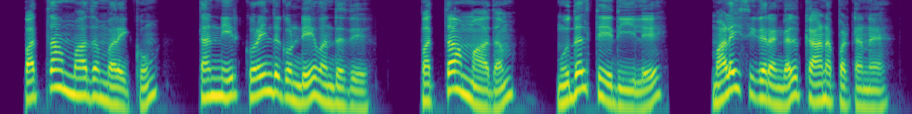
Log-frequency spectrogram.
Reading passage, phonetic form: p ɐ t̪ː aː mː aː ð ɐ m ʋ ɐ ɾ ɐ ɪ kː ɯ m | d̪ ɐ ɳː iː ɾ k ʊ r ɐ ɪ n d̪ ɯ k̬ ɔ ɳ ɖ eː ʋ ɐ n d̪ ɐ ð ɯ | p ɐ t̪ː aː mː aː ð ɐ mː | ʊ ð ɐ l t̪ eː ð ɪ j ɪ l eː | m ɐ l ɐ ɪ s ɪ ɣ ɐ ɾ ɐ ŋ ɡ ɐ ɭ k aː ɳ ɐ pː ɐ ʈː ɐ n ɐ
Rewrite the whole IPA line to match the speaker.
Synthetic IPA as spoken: p ɐ t̪ː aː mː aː ð ɐ m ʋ ɐ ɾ ɐ ɪ kː ɯ m | t̪ ɐ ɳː iː ɾ k ʊ r ɐ ɪ n d̪ ɯ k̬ ɔ ɳ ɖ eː ʋ ɐ n d̪ ɐ ð ɯ | p ɐ t̪ː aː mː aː ð ɐ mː | ʊ ð ɐ l t̪ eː ð ɪ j ɪ l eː | m ɐ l ɐ ɪ s ɪ ɣ ɐ ɾ ɐ ŋ ɡ ɐ ɭ k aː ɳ ɐ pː ɐ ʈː ɐ n ɐ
